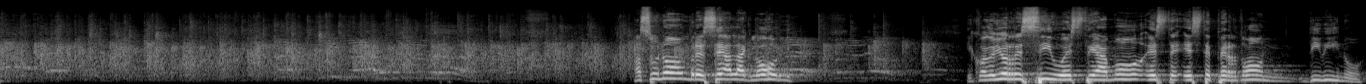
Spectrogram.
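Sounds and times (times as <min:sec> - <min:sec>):
audience applauding: 0:00.0 - 0:09.6
speech: 0:06.3 - 0:08.1, 0:09.8 - 0:13.6.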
